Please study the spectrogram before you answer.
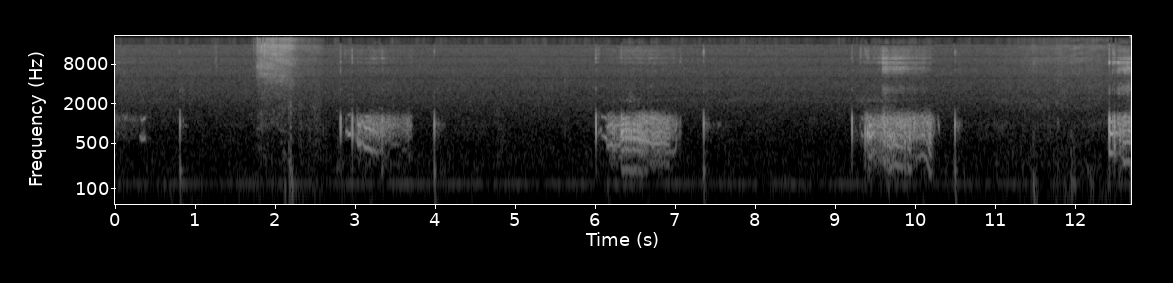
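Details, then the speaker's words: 6-year-old blue chihuahua snoring: three soft, rattly snores about 3 seconds apart with quiet clicks between, over a steady low room hum. "Fucking dog is snoring."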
